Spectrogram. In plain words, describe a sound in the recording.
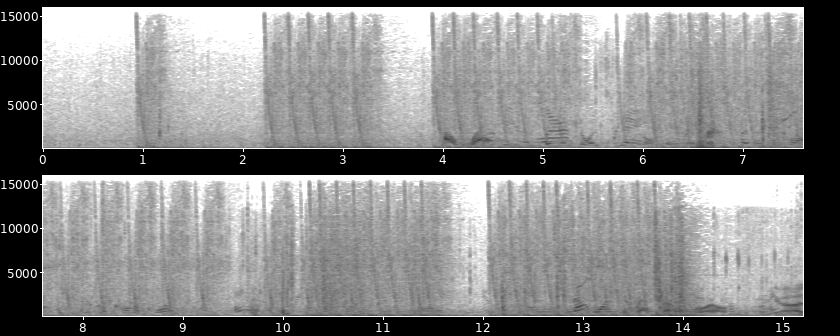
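Energy weapon blasts crackle and zap in rapid bursts.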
